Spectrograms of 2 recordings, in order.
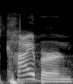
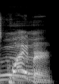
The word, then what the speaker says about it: Qyburn: even if it's wrong so yeah it's qyburn but with a cue at the beginning so in my head he was quiver but now he's qyburn it's like okay one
